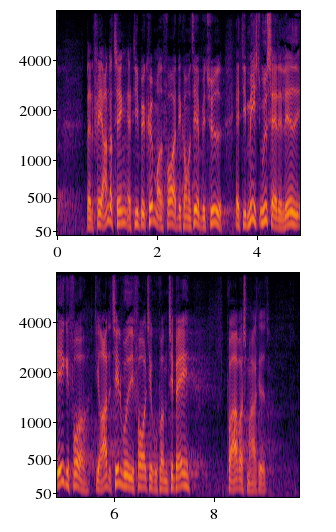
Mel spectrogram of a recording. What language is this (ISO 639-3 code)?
dan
